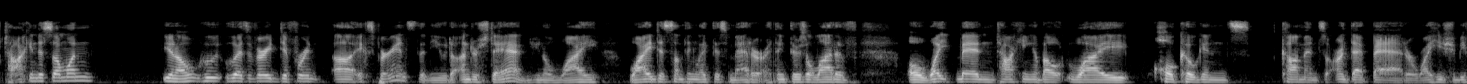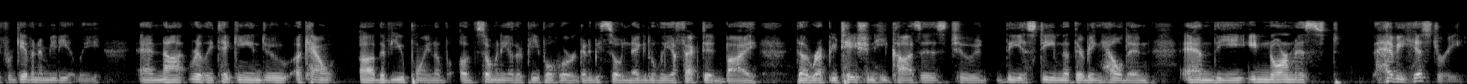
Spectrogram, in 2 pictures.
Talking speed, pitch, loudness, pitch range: 185 wpm, 105 Hz, -21 LUFS, 100-115 Hz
